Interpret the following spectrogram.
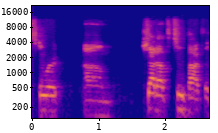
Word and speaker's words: S2ART: You pronounce that S2ART as Stuart.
